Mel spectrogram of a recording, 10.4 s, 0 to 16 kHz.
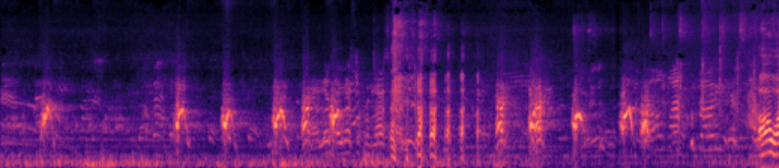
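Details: Dogs at a dog park whipped into a frenzy by a DJI Mavic 2 drone overhead: a dense run of excited barks and yips, speeding up midway, mixed with people talking and laughing.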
